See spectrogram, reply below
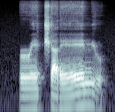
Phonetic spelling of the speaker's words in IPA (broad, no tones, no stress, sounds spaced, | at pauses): ɹ e t͡ʃ ɾ æ ɾ eː mʲ u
